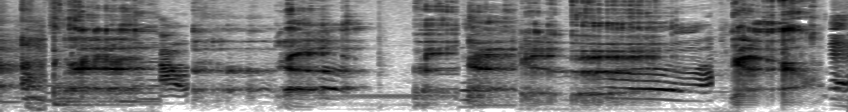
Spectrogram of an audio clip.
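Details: Compilation of long, loud, voiced rumbling belches running almost continuously: repeated prolonged burping.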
